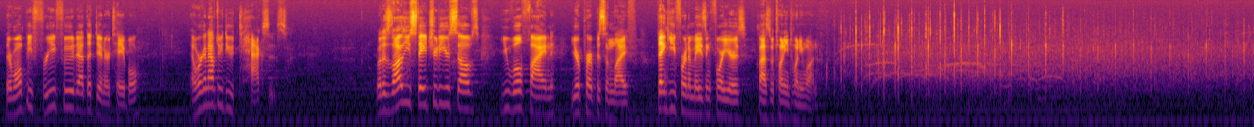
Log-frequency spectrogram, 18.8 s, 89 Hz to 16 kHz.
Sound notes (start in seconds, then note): 12.4 audience applauding; 12.6 audience cheering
